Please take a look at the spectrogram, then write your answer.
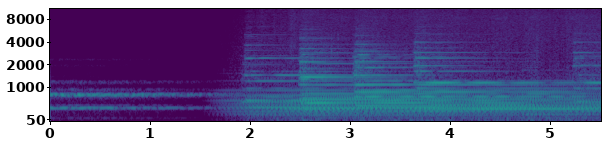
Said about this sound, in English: The bells in the church tower have been pealing over the city for an hour.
